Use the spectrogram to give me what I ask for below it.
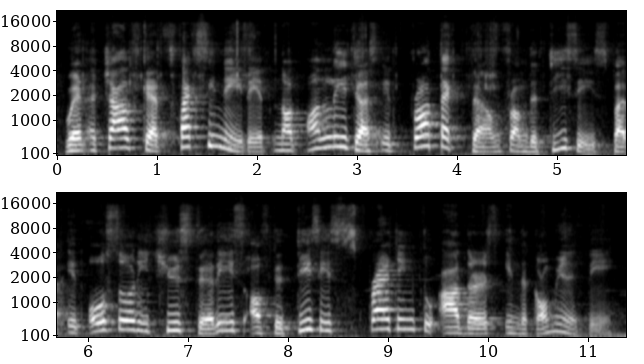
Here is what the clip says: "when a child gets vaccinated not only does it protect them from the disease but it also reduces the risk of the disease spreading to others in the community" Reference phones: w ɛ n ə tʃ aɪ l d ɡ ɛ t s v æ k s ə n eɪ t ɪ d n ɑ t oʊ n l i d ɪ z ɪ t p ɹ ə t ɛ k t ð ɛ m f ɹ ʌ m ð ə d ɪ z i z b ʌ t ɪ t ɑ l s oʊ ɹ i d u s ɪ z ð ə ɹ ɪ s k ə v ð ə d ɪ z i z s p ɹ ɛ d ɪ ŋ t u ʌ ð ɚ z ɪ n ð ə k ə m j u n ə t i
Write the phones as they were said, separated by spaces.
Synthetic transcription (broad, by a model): w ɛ n ə tʃ aɪ l d ɡ ɛ t s f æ k s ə n eɪ t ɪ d n ɑ t oʊ n l i d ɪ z ɪ t p ɹ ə t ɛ k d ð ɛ m f ɹ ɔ m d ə d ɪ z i s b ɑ t ɪ t ɑ l s oʊ ɹ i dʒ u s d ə ɹ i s ə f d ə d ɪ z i s p ɹ ɛ d ɪ ŋ t u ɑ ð ɚ s ɪ n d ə k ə m j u n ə t i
